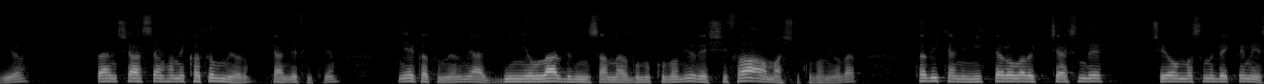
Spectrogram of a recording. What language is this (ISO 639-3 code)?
tur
